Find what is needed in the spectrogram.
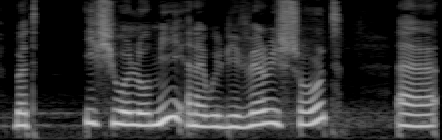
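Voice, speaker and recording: In a French accent, a woman speaks at a moderate pace with a fairly high pitch, a dark, mellow tone and ordinary pitch variation, in a dry, close sound with no echo. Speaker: philosopher. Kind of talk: panel discussion. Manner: halting.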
